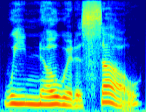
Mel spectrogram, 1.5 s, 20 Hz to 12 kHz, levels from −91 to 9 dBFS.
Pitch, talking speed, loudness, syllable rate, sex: 185 Hz, 205 wpm, -14 LUFS, 3.5 syllables/s, female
